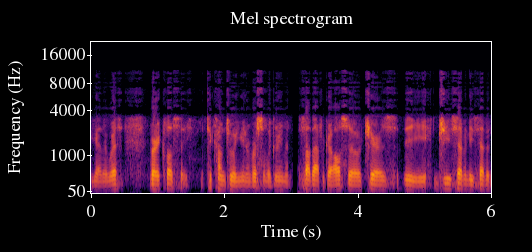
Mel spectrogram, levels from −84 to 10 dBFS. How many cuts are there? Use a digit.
1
